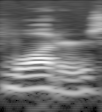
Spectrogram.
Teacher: Stress in English, waters, goes on the first syllable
